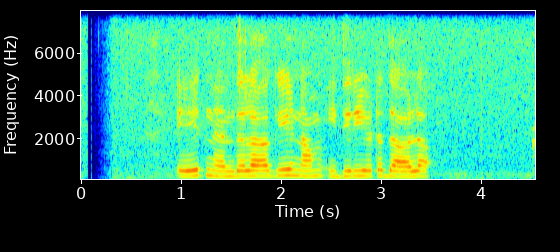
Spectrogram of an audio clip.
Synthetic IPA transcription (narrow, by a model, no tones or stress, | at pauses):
eːt̪nænd̪əlaːɡeːnamid̪iɾijəʈəd̪aːla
